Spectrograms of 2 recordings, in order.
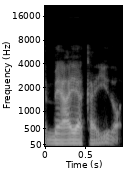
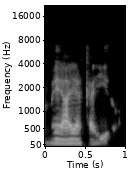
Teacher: And a lot of times, because you don't pronounce the H and there's a lot of vowel sounds here, things will just run together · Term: just runs together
